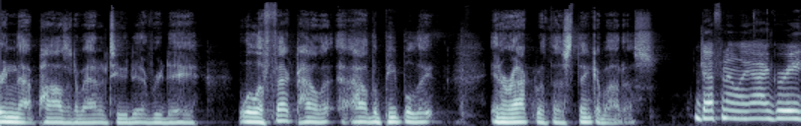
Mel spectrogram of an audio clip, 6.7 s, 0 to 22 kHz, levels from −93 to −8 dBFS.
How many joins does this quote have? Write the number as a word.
one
